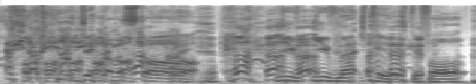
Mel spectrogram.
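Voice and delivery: drawn-out, high, through laughter; laughing insistence. Real, not acted. Prodding a friend for the story about Piers, laughing insistence.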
